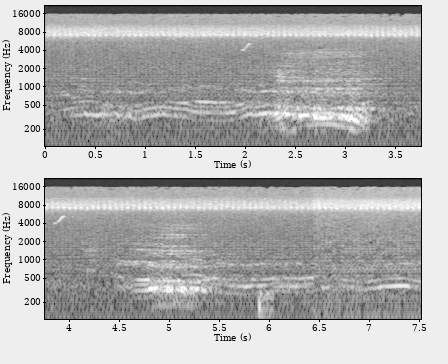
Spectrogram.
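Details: Mountain-pasture red deer in the September/October rutting season gives two swelling roars. Each starts as a wavering groan and builds to a gravelly, guttural peak, with a short low grunt between them.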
